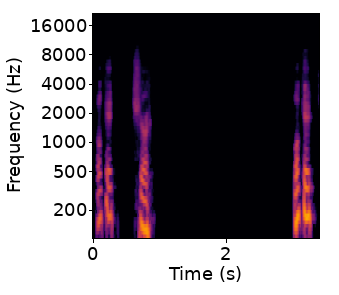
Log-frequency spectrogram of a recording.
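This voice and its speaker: A man moderating a panel discussion, soft-spoken and halting, often repeating words as he speaks. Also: no room sound.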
